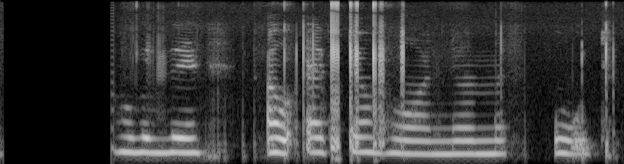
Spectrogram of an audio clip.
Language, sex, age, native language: Icelandic, female, 12, Icelandic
